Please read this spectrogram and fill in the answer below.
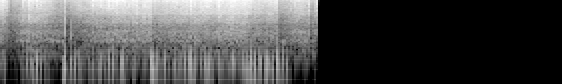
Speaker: Slow pling machine struggling.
